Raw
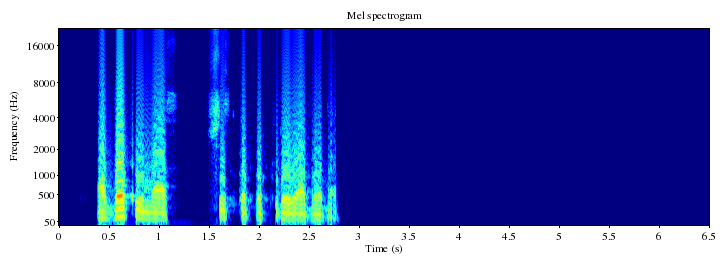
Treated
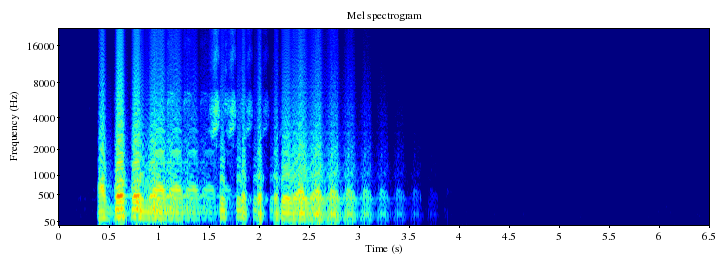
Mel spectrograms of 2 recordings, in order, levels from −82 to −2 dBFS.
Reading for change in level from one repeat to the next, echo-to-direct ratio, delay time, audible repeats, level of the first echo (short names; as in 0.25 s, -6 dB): -5.5 dB, -1.5 dB, 0.166 s, 6, -3.0 dB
